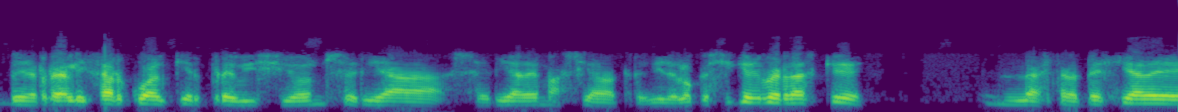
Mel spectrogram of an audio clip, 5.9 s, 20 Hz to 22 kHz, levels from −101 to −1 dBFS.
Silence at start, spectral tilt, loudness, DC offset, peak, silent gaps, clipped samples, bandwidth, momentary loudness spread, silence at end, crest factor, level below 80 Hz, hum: 0.05 s; -1 dB/octave; -24 LUFS; under 0.1%; -4 dBFS; 4.53-4.60 s; under 0.1%; 4.3 kHz; 10 LU; 0 s; 20 dB; -84 dBFS; none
